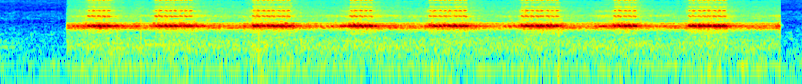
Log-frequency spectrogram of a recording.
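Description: Cricket chirping, a high chirp pulsing about two and a half times a second. It starts and stops abruptly, as the 'crickets' awkward-silence sound effect used in meme edits.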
